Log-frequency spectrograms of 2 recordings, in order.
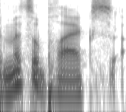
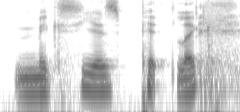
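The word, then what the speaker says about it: Mxyzptlk: First of all, you're pronouncing his name incorrectly. – I'm pronouncing it in the way that I care to pronounce it. – Mixius Pitlick. – No, that sounds stupid. – Okay. – Mr. Mitzelplex sounds better. – But it's wrong.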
